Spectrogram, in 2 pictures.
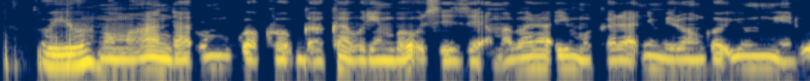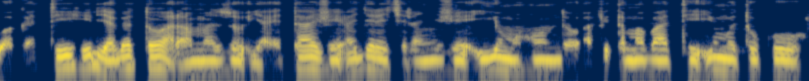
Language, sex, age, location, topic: Kinyarwanda, female, 18-24, Kigali, government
